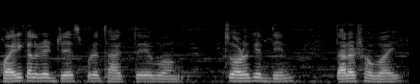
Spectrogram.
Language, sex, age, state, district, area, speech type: Bengali, male, 18-30, West Bengal, Birbhum, urban, spontaneous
